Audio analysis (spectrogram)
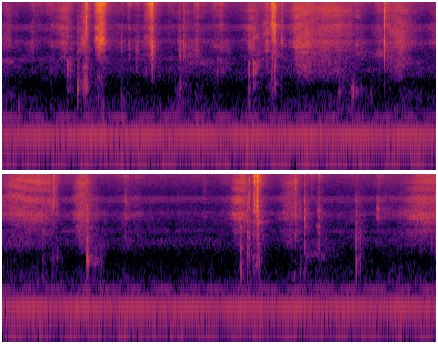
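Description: Sleeved sports cards of Pete Rose and Barry Bonds being handled and flipped through, a quiet run of soft plastic slaps and slides at an irregular pace, over a low steady hum.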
